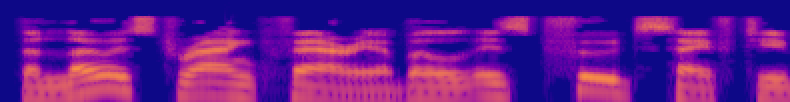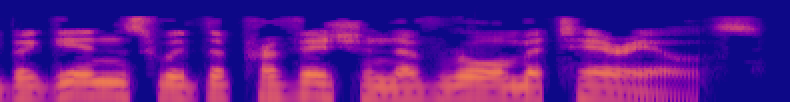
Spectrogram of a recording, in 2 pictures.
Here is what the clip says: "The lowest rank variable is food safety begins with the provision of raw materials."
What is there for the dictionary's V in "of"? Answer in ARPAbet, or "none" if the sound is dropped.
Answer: V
